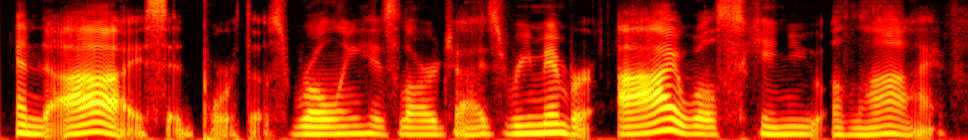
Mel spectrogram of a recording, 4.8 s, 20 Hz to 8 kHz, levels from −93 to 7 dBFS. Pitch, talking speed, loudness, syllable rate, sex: 160 Hz, 175 wpm, -18 LUFS, 4.7 syllables/s, female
